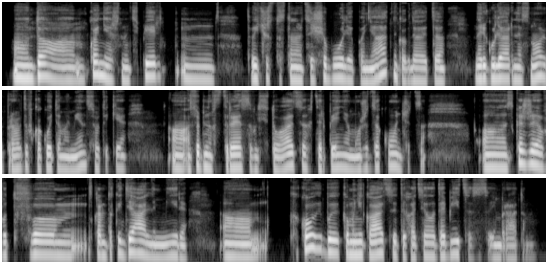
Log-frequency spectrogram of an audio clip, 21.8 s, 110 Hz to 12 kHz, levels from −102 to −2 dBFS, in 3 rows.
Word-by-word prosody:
А, 180 -1 +7
да, 170 -3 +3
м, 160 - -5
конечно, 170 -7 +2
теперь, 195 +7 +2 0.3
м, 165 -5 -2 0.4
твои 175 - +2
чувства 170 -2 -10
становятся 160 -1 -1
ещё 180 +3 -1
более 170 -2 +1
понятны, 180 - +1
когда 155 0 -3
это 150 0 -1 0.4
на 170 - +4
регулярной 175 -1 +4
основе. 175 +4 0
Правда, 155 +2 -4
в - - -17
какой-то 155 0 -1
момент 150 +6 -1
всё-таки, 160 0 -8 0.6
а, 155 - +2
особенно 165 +1 +1
в - - -15
стрессовых 165 -3 0
ситуациях, 165 +4 -2
терпение 160 -1 -1
может 150 +1 -3
закончиться. 170 -2 -5 0.8
А, 165 -1 +2
скажи, 200 +4 +3
а 175 - +3
вот 170 0 -3 0.3
в 175 - -2
м, 170 +3 +3 0.2
скажем 165 -1 -2
так, - - -9
идеальном 175 -4 +2
мире, 150 -1 -1 0.5
а, 155 -1 +2
м, - - -4 0.4
какой 235 0 +3
бы 195 -2 +4
коммуникации 175 0 +2
ты 150 - -3
хотела 155 +2 -3
добиться 165 +2 -2
со 145 +2 -16
своим 145 0 -4
братом? 140 +1 -11
165 Hz, 140 wpm, -24 LUFS, 155-175 Hz, 0.8 s, А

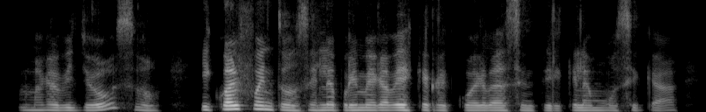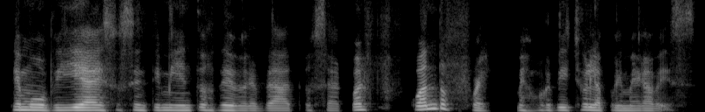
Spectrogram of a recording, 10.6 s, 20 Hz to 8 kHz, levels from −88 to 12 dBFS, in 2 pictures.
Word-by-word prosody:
Maravilloso. 185 - -5 0.3
¿Y 220 -2 -3
cuál 250 +3 +10
fue, 260 0 +3
entonces, 185 -6 -2
la 185 0 0
primera 180 0 0
vez 185 -1 +6
que 190 - -3
recuerdas 175 -1 -4
sentir 165 -2 -9
que 180 - -9
la 175 -1 -3
música, 170 +1 -12 0.3
te 205 - 0
movía 185 -1 +5
esos 180 0 -7
sentimientos 180 -1 -5
de 175 -1 +1
verdad?, 160 0 -7
o 170 - -20
sea, 160 0 -15
¿cuál 210 +1 -3
f - - -20 0.2
cuándo 275 +6 +4
fue, 160 - -10 0.2
mejor 175 +1 -12
dicho, 185 +2 -5
la 180 -2 +1
primera 160 -1 -8
vez? - - -15
180 Hz, 175 wpm, -27 LUFS, 170-190 Hz, 0.3 s, cuál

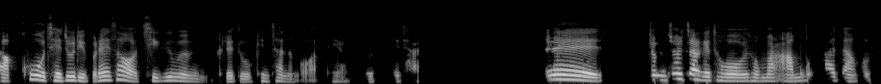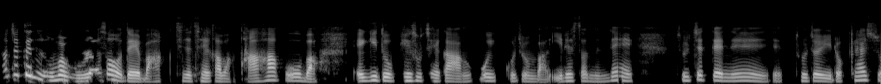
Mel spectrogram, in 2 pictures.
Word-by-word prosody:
낳고 170 +7 +3
재조립을 175 -2 +2
해서 190 -4 +3
지금은 160 -6 -3
그래도 125 -3 -6
괜찮은 145 -3 -8
것 - - -12
같아요. - - -14 0.2
어떻게 - - -15
잘. - - -13 1.3
예. 210 -8 +8 0.5
좀 215 -2 0
철저하게 230 -5 +4
더 160 -3 +2
정말 160 0 -2
아무것도 150 +3 -2
하지 185 -1 -5
않고 145 0 -5
첫째 375 +8 -4
때는 405 - +4
정말 200 +2 +4
몰라서 170 +7 +1
네 145 -2 +5
막 - - -6
진짜 150 -1 -4
제가 145 -1 0
막 140 -3 -5
다하고 170 +3 0
막 - - +1 0.3
애기도 170 +1 +1
계속 170 +1 -3
제가 145 -2 -2
안고 135 +5 -5
있고 160 - -8
좀 135 - -7
막 110 -1 -6
이랬었는데 160 +3 -4 0.4
둘째 180 +4 -4
때는 170 -5 -1
이제 - - -11
'도저히 160 -1 -1
이렇게 190 +7 -5
할 195 - +1
수 200 - -9
165 Hz, 320 characters per minute, -23 LUFS, 150-190 Hz, 1.3 s, 예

